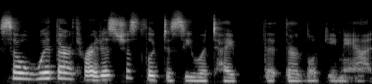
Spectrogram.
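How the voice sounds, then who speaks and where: This is a normal speaking voice with ordinary pitch variation at a moderate pace. The recording is very clean, with a silent background and a dry, close sound with no echo. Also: woman. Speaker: medical coding instructor. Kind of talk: lecture.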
